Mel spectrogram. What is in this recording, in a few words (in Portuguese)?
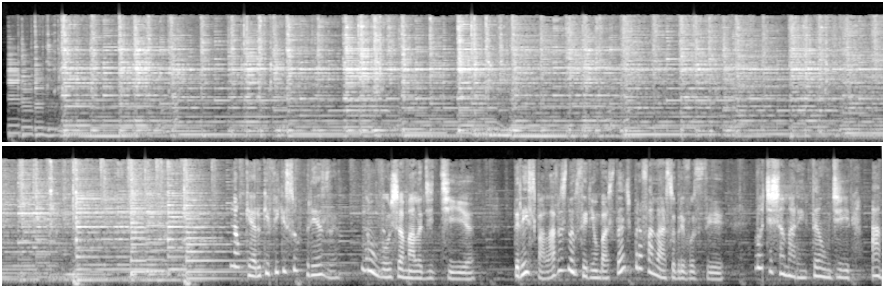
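tia feminina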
